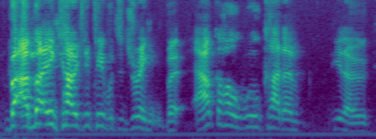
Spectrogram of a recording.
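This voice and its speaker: A man's voice: high-pitched, lively intonation, fast, pushed and bright. A man talking casually as an interview guest, rambling and repeating himself, laughing often. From United Kingdom.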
